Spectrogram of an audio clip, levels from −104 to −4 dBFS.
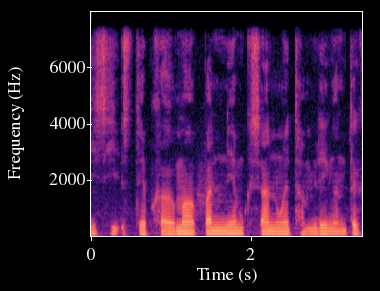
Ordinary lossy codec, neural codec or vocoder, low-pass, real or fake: none; none; 7.2 kHz; real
